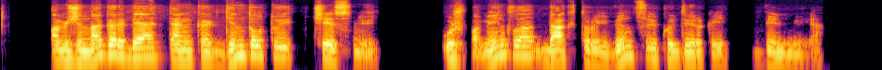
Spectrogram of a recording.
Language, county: Lithuanian, Klaipėda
